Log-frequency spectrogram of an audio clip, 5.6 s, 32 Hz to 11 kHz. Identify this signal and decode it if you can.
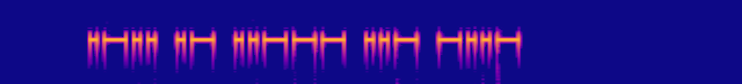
Morse code, heard as a keyed tone, about 22 wpm, 700 Hz. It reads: LA2UX
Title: DXCC-100 Call Signs - 5 Characters - 22wpm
